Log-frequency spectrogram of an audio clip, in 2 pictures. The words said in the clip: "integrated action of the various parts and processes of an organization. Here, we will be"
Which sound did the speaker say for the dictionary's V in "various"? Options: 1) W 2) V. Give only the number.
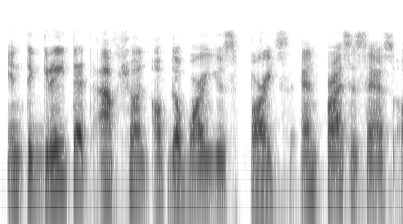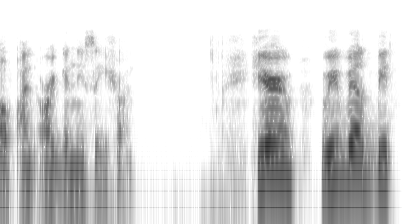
1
